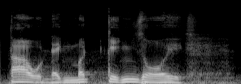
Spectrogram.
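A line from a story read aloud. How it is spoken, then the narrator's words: Old man growling. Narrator (Vietnamese): Lão Tâm gầm gừ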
